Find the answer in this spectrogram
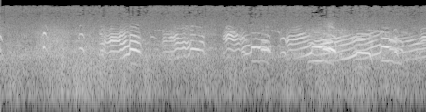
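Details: Several Arctic skuas call in flight, giving nasal, wailing calls with rising and falling slurs that overlap, with a skylark also present, over a steady wash of sea and wind.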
